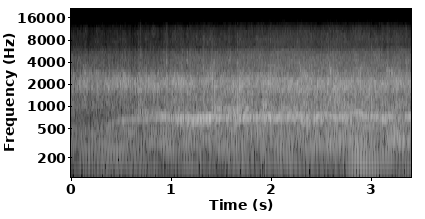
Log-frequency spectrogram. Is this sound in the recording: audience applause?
yes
